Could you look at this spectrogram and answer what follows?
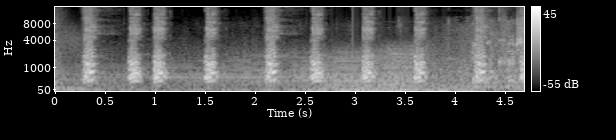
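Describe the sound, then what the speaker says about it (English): A frightened dog barks and yelps frantically, about ten sharp, evenly spaced cries that come close and loud, one after another. "It was a frightened dog, frantically yelping."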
